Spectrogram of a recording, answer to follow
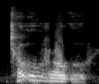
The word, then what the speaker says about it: Tōrō: Oh man, how do you pronounce it again? Tōrō. Tōrō Tales #1, 88-page anthology.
